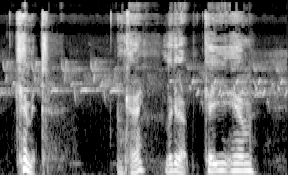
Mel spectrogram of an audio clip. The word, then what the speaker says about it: Kemet: okay look it up k-e-m-e-t sometimes k-e-m-t it just depends on how you want to spell it but that's the assumed pronunciation commit kemet okay ancient egypt the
